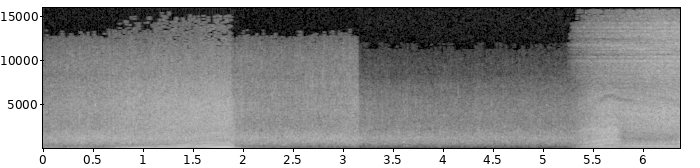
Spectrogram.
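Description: Water splashes around a car wading through it.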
